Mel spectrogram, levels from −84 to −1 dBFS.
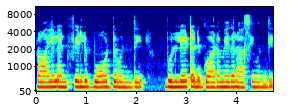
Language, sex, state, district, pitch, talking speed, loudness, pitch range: Telugu, female, Telangana, Hyderabad, 205 Hz, 125 wpm, -13 LUFS, 200-215 Hz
